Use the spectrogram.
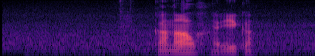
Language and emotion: Russian, neutral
